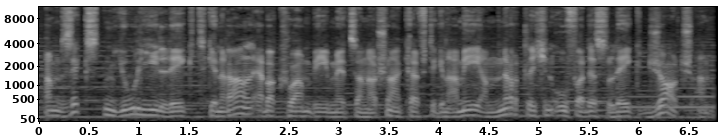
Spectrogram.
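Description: A man with a low voice narrates a history documentary. He reads from a script, and music plays clearly behind him.

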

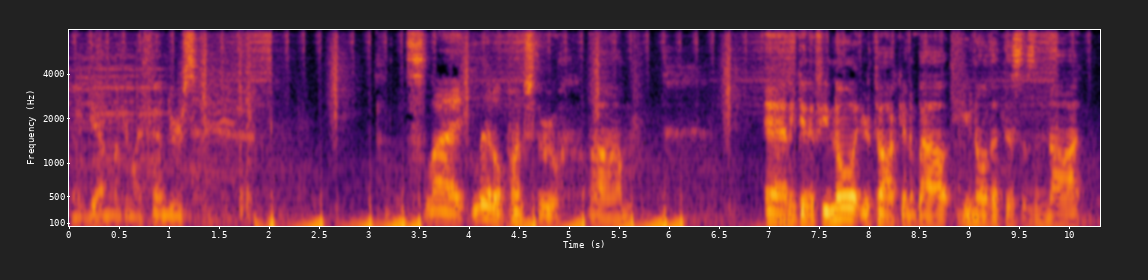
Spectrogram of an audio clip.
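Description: A man's voice: medium pitch, a little slow, pauses often, low-quality recording. An American man giving a casual, colloquial, opinionated walkaround as a car restorer. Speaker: car restorer presenting a find. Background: music.

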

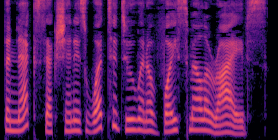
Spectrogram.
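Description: A woman reading a scripted instructional voice-over in a measured, formal, step-by-step manner. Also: mid-range voice, a little mellow, no echo, clean studio sound. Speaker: tutorial narrator.

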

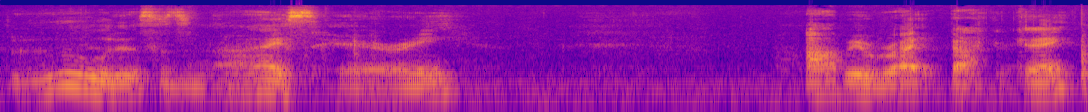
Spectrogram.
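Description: A man's voice: expressive, takes it slowly, creaky. A young teen boy in an old home video, talking in a goofy, hammy skit manner. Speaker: younger self in an old vlog clip. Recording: old low-quality camera clip with faint noise.

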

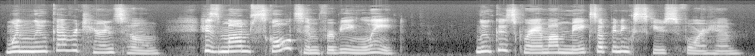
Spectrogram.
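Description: High-pitched woman reading a children's storybook. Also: sing-song, a little slow, a little mellow. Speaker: read-aloud storyteller. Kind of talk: children's picture book read-aloud.

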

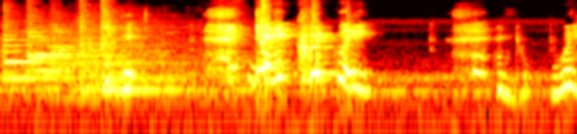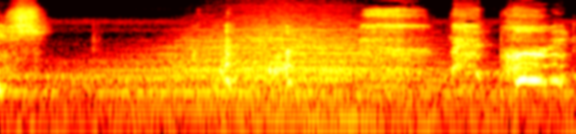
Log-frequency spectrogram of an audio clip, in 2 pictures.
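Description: A woman's voice: very high voice, sing-song, extremely slow, pauses often, faint music behind, heavily acted. A woman playing an obsessive, grieving elderly mother in a radio horror drama, imploring and intense. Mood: feverish, demanding.

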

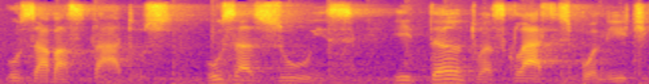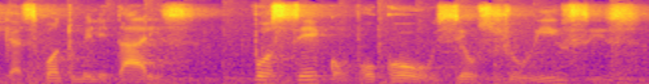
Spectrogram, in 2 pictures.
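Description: A man voicing a solemn, menacing alien commander in a motion comic dub, with formal, grandiose, deliberate delivery. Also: low-pitched, animated, pitched below the performer's own voice. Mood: commanding, grandiose. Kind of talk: comic book dub acting. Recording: long cavernous reverb over music.

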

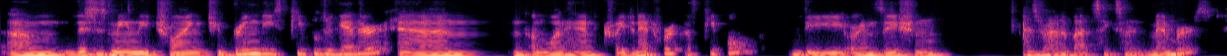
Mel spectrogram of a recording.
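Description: A man's voice: medium pitch, animated, normal speed, rough recording. A man in his twenties from Austria, explaining things articulately and at length as a podcast guest, with a light joking touch. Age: 20s. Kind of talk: casual discussion.

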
